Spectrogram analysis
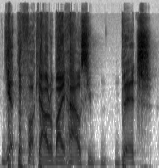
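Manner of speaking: loud mock-angry outburst; imitated furious order, pushed loud; Andrew Tate. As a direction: throw them out with hammed-up outrage. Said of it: "And then Tate is like".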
